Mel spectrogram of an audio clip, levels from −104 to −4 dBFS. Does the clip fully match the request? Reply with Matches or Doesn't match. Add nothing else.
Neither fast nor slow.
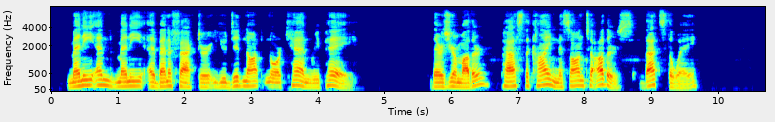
Doesn't match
